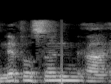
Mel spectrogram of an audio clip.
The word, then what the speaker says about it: Nifilson: I usually pronounce it Nifilson. It comes from Niflheim, which is a Norse myth. It basically means the land of mist. Nifilson would be the son of mist, right?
